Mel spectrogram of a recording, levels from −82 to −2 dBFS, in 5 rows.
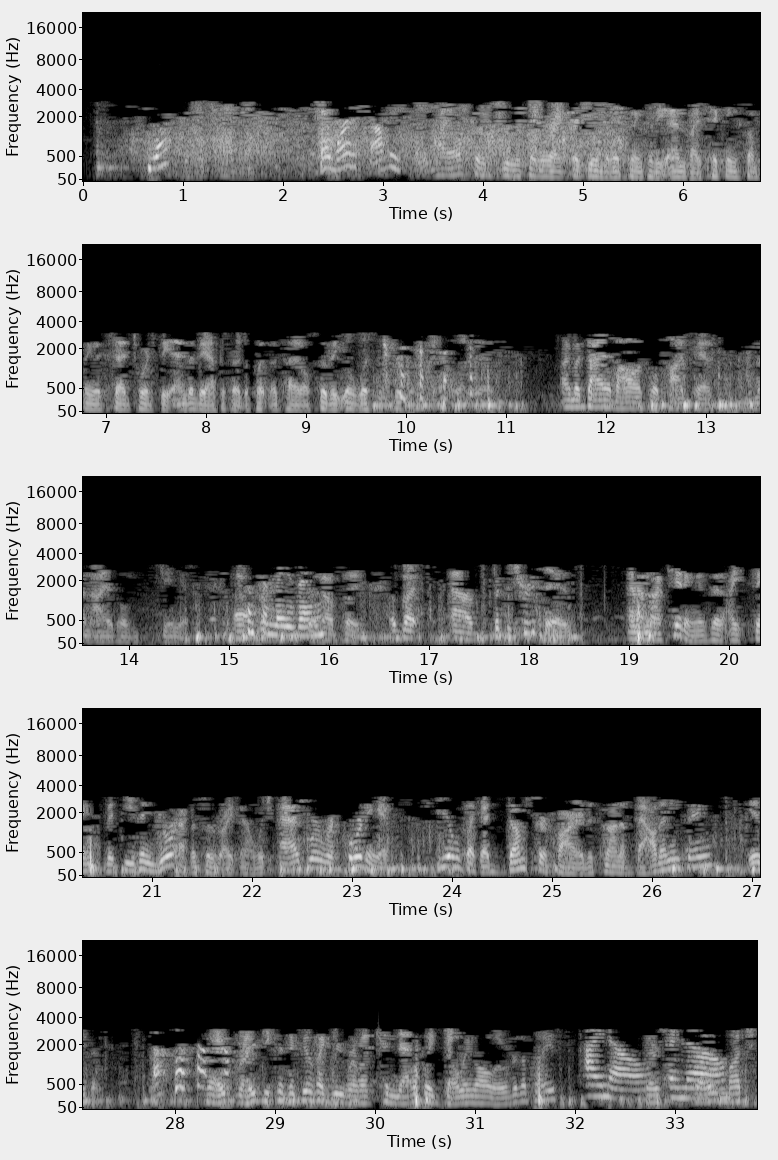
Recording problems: garbled, watery; badly; nothing above 3 kHz
household noises; loud; throughout; 5 dB below the speech

